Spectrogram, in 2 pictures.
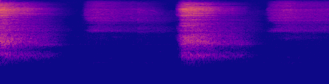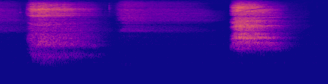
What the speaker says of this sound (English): Some deep breaths.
